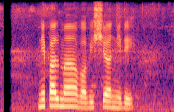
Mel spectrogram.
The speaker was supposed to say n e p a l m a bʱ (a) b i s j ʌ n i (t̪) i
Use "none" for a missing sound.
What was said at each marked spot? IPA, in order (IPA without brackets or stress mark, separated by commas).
ʌ, d̪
